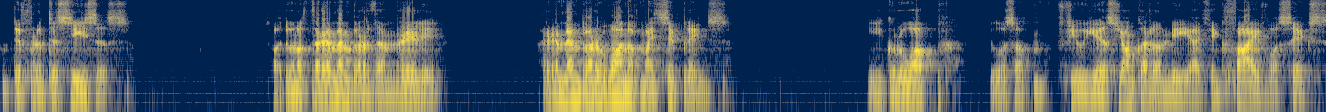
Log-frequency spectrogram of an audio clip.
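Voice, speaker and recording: A man in a put-on character voice, very deep and low, at a moderate pace with long, frequent pauses. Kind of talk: roleplay character monologue. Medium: game stream. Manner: hesitant, measured, reflective.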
